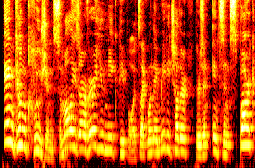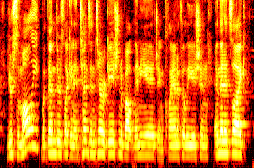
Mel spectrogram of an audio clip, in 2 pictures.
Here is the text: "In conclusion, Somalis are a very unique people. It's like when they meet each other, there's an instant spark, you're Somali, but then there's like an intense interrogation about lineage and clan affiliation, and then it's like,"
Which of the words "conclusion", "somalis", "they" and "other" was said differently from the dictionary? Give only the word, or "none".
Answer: none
